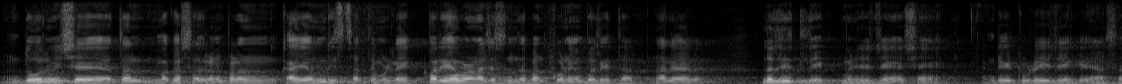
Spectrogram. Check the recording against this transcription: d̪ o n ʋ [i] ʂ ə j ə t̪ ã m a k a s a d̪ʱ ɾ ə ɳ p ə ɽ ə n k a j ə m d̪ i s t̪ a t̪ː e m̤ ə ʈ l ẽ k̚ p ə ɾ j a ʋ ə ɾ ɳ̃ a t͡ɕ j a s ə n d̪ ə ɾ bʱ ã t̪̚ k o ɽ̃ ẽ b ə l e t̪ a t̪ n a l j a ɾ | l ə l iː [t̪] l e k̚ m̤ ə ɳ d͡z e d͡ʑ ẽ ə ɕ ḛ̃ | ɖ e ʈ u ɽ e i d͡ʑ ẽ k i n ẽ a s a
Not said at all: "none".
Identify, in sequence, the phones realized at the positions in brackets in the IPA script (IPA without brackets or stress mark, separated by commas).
i, t̪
